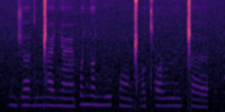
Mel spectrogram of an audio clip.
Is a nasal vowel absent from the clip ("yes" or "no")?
no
